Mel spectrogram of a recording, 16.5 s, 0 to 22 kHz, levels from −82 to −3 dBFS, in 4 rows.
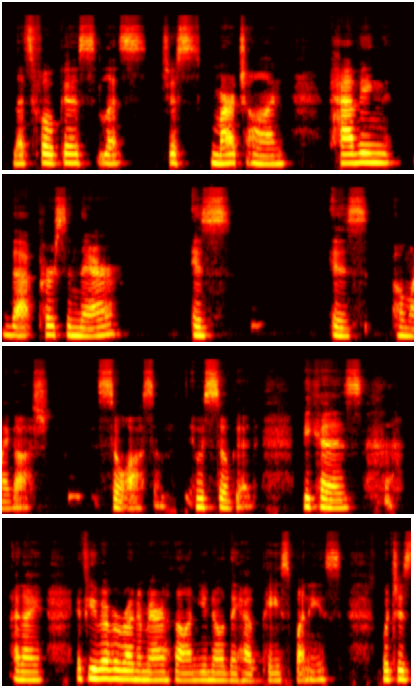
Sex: female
